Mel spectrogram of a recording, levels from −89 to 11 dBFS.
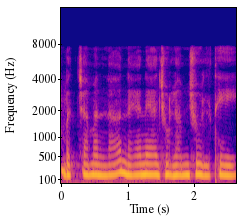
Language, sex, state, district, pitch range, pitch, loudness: Chhattisgarhi, female, Chhattisgarh, Rajnandgaon, 170-180 Hz, 175 Hz, -12 LUFS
